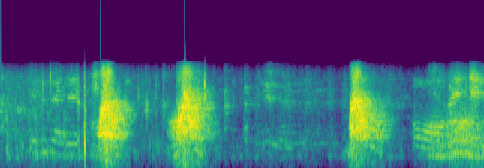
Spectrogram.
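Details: Family dog barking excitedly at dogs seen on a TV programme: three loud, harsh barks, the first two about a second apart and the third after a longer pause, with Danish television speech running between them.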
